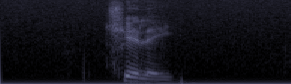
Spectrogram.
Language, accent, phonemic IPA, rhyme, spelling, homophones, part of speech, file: English, Received Pronunciation, /ˈt͡ʃɪli/, -ɪli, chilly, Chile / chile / chili / chilli, adjective / noun, En-uk-chilly.ogg
- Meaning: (adjective) 1. Cold enough to cause discomfort 2. Feeling uncomfortably cold 3. Distant and cool; unfriendly; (noun) Alternative spelling of chili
